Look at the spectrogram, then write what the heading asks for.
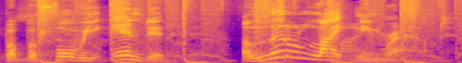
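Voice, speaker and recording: A man's voice: mid-range voice, huge pitch swings, measured pace, faint music behind. A man delivering scripted news narration in a polished, dramatic way. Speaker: news reporter.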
